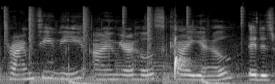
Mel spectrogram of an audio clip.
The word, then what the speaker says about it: Qiayel: y'all welcome to Prime TV I'm your host cyle it is pronounced with or it's sped with a q but it is pronounced cyle and today I have a special guest with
